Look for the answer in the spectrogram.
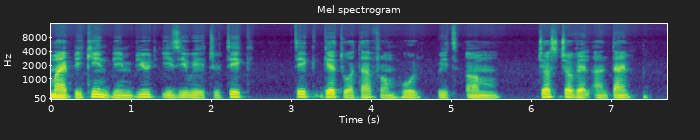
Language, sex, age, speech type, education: Nigerian Pidgin, male, 15-29, spontaneous, tertiary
